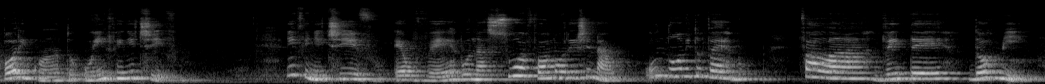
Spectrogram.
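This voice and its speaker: Lively woman teacher, roomy echo. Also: on the high side. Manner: slow, clearly stressed examples for young pupils. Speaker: primary school teacher. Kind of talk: recorded video lesson for children.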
